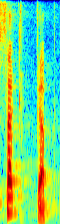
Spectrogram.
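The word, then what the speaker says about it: sascab: Es Sascap, le decimos Sascap, pero es Saccap, ¿no?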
